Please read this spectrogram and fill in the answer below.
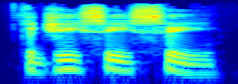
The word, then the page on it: gcc: British English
